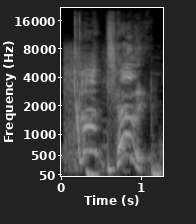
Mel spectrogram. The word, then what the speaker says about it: Blantelli: Blantelli rhymes with jelly.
